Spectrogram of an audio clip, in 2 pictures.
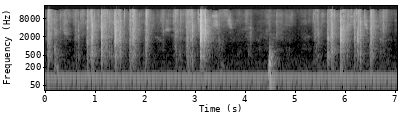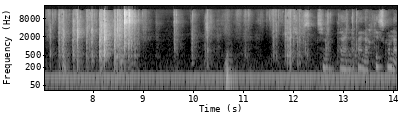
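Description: A tarot deck being shuffled and handled: a run of light card clicks and snaps, with a louder riffling rustle a little past the middle and two dull thumps on the table. A steady low hum lies underneath.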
